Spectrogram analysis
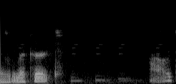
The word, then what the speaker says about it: Likert: So you'll call it Likert, but correct pronunciation is Likert.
